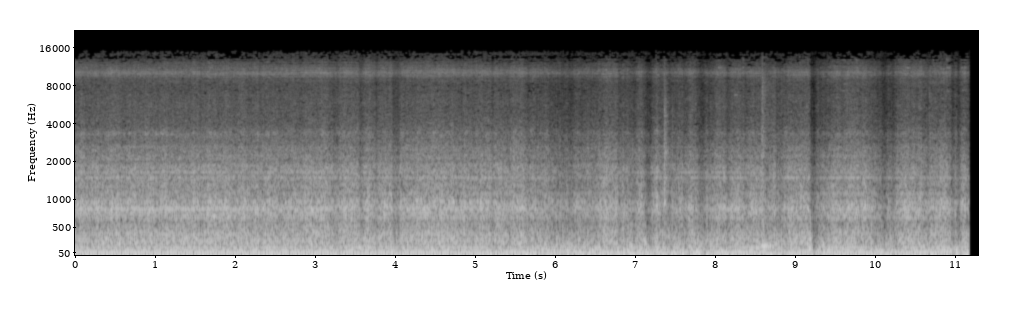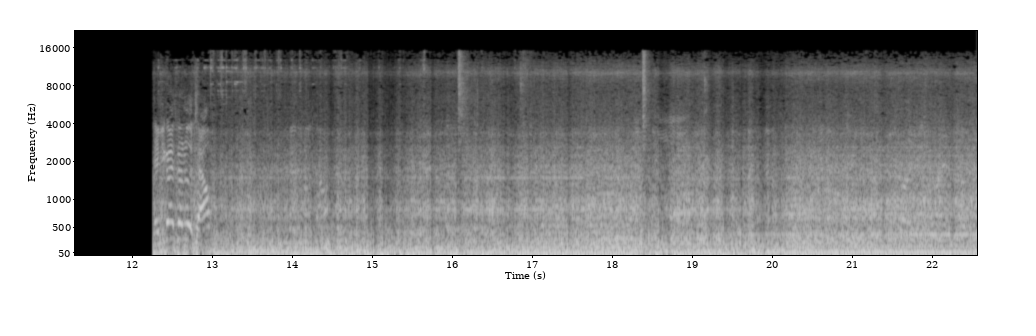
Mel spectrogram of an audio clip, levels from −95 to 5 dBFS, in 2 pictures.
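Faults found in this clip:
Playback stall, 11.19 to 12.27 s: output drops to silence for about 1.08 s mid-flow, then resumes. Likely cause is the player's buffer running dry or its audio thread being blocked.

Time-compressed catch-up, 12.27 to 14.41 s: audio hurried at 1.5x with pitch held, small segments cut and crossfaded as the player drains its post-stall backlog.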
